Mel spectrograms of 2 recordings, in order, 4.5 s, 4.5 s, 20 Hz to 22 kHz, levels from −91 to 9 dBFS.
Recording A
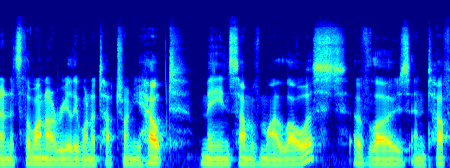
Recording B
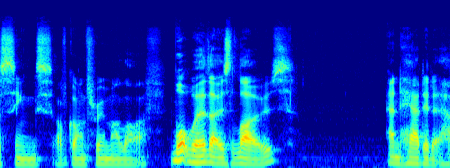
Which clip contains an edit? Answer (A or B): B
